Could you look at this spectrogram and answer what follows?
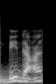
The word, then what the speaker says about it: بدعا: أيضا في الآية التاسعة قوله تعالى قل ما كنت بدعا، بدعا، هذه بدعا بدال ساكنة، لا نقول بدعا، لا نفتح الدال.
